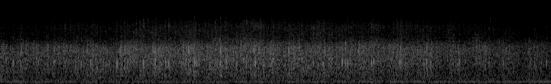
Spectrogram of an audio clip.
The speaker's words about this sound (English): If you're going to give him a clap, you better make it a strong one.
